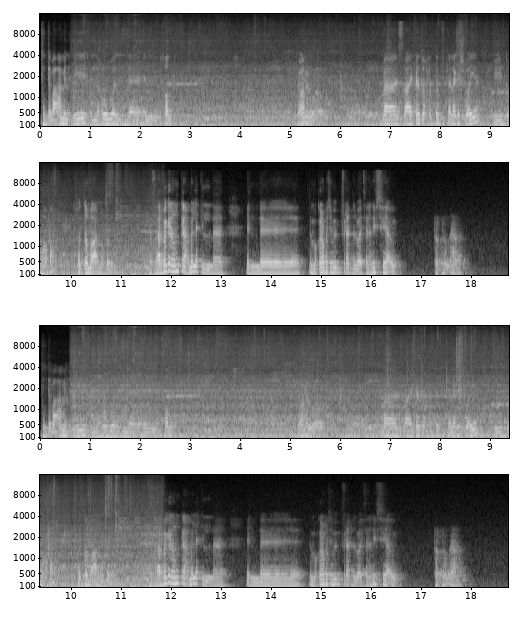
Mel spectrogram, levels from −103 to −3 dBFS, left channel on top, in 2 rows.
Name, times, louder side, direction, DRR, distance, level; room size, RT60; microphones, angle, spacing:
voice 1, 0.0-2.6 5.1-5.4 6.8-8.8 9.1-9.7 10.1-10.9 11.6-13.1 13.5-16.5, left 3 dB, 70° left, 10 dB, 0.9 m, -26 dB
sound 1, 0.6-11.9, right 1 dB, 55° right, 2.5 m, -31 dB
voice 2, 5.0-5.7 6.1-6.5 17.2-17.8, equal, ahead, 1 dB, 3.7 m, -34 dB
15.5 x 7.3 x 4.5 m, 0.38 s
head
